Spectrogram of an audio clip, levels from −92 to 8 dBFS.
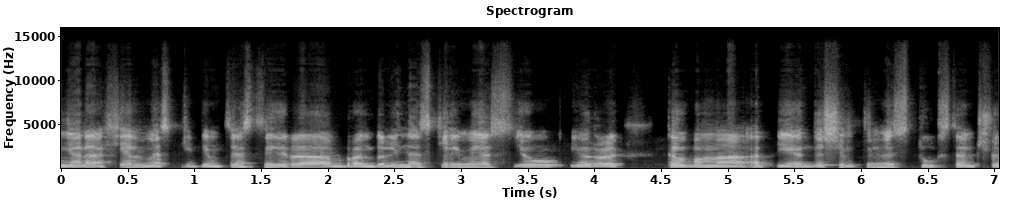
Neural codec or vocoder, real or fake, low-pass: codec, 32 kHz, 1.9 kbps, SNAC; fake; 14.4 kHz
